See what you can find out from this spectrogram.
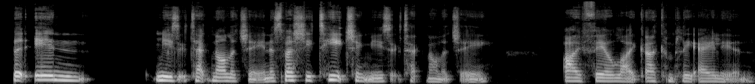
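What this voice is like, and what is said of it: Southeast English accent. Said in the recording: “I have a Southeast English accent”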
